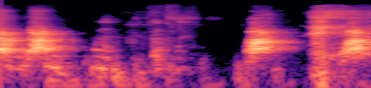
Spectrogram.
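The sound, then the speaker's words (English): Dogs barking in a few loud, sharp barks, with softer whining and yipping sounds between them. “My dogs are very upset at the idea of no more cakes and ale.”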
